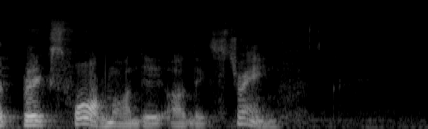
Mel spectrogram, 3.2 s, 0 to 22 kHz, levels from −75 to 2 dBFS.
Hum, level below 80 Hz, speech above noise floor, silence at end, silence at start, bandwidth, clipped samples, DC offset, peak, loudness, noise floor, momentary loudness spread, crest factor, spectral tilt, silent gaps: none; -60 dBFS; 30 dB; 0.95 s; 0 s; 12 kHz; under 0.1%; under 0.1%; -14 dBFS; -32 LUFS; -61 dBFS; 12 LU; 18 dB; -6.5 dB/octave; none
